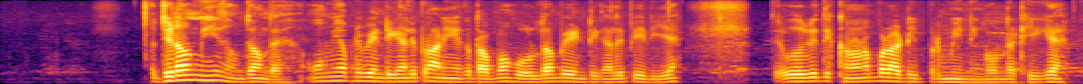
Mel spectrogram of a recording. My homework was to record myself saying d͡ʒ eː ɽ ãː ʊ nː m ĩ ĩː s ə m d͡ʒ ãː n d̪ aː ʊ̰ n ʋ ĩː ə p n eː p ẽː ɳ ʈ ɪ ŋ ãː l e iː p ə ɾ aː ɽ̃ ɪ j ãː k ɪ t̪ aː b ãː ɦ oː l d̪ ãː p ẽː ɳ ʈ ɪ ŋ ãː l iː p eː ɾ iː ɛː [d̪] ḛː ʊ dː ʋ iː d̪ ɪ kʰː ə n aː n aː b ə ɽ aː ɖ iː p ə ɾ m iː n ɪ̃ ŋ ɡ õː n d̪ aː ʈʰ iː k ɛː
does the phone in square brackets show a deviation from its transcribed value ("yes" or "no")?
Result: yes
